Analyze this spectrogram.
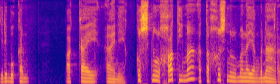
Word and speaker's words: husnul khatimah: Namun banyak yang masih bingung mengenai penulisan pengucapan kata yang benar ee sebenarnya dan pengucapan yang tepat adalah husnul khatimah. Bukan khususnul khatimah ya.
